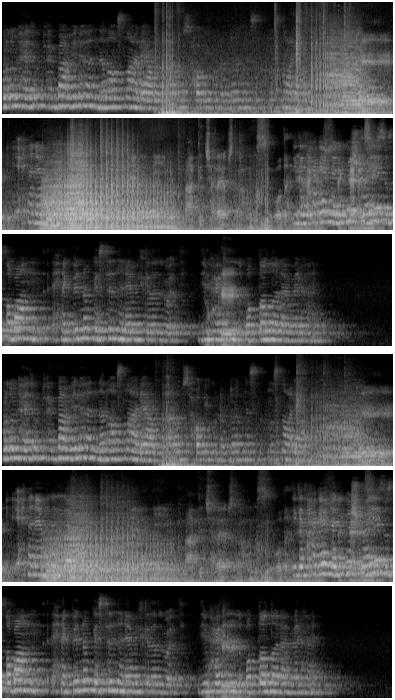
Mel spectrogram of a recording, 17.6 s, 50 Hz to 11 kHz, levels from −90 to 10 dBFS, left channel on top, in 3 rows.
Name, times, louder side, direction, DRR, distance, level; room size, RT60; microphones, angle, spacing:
voice 1, 0.0-4.6 6.0-7.1 10.2-14.3 14.7-16.4, right 1 dB, 80° right, -3 dB, 2.1 m, -28 dB
sound 1, 2.3-9.9, left 5 dB, 75° left, 0.3 m, -23 dB
voice 2, 5.1-5.9 7.7-10.7 11.1-11.5 14.7-15.2, left 2 dB, 45° left, 6 dB, 0.7 m, -32 dB
9.6 x 4.4 x 3.8 m, 1.1 s
head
